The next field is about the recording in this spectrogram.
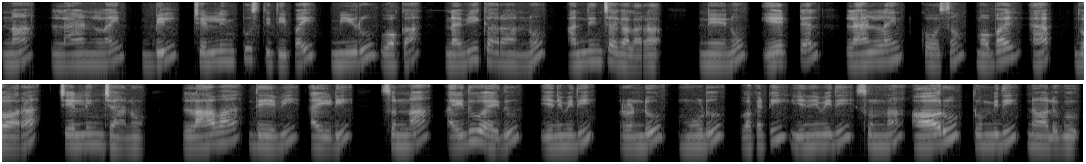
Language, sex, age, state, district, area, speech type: Telugu, male, 18-30, Andhra Pradesh, Nellore, rural, read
